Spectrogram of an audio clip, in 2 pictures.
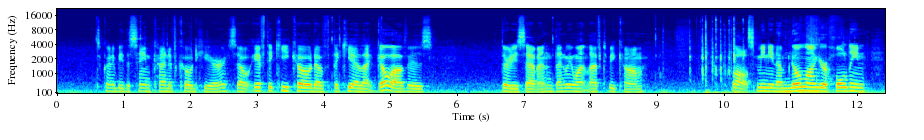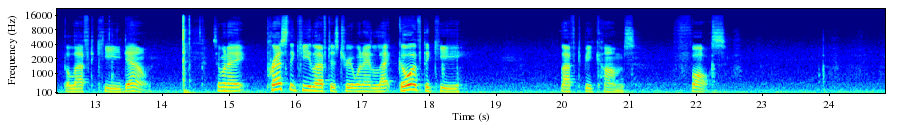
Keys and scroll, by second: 1.6 super+c, 4.5 super+v, 9.3-10.0 typing.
